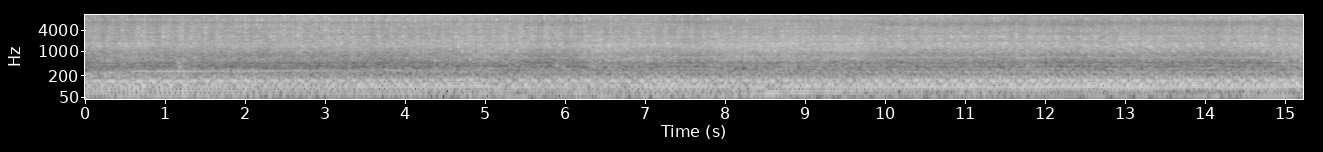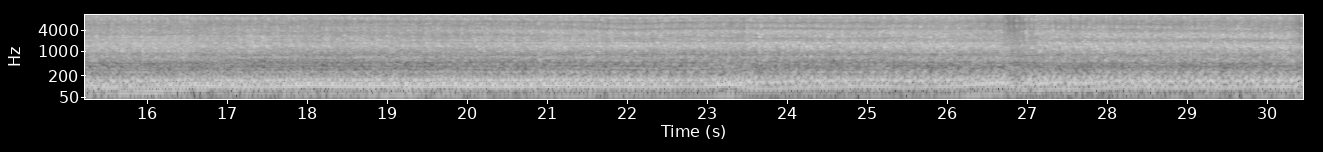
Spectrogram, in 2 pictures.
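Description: Vintage tractor engine running steadily and loudly under load while it pulls a plough through the soil.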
